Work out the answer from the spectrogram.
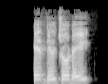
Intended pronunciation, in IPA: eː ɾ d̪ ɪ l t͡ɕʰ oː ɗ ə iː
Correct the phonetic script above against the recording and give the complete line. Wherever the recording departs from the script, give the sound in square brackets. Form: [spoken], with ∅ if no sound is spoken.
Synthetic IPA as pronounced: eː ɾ d̪ ɪ l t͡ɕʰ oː ɗ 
